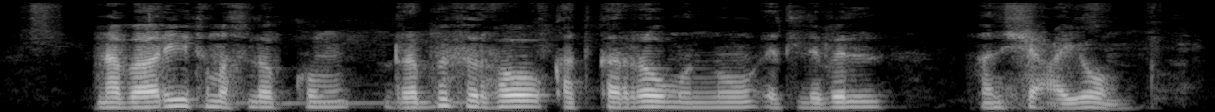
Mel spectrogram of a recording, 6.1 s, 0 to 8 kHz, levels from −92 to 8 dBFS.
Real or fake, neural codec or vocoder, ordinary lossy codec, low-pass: real; none; AAC, 32 kbps; 7.2 kHz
